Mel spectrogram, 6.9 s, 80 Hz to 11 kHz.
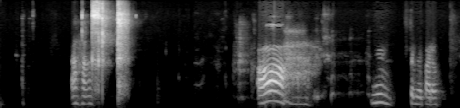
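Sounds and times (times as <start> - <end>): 
speech: 1.1 - 1.6, 3.9 - 5.0, 5.6 - 6.8
gas hissing from an opened 710 cc beer can: 1.4 - 2.0.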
